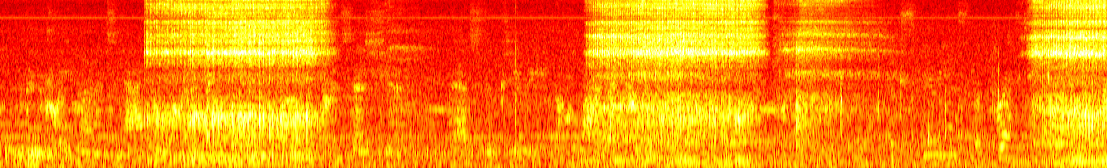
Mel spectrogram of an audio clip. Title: Snoring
